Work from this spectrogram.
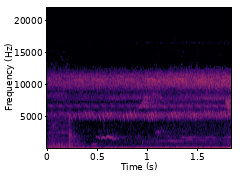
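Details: Crickets keep up a steady, high, shimmering trill in a quiet, remote tea garden in Sylhet, Bangladesh, in the morning, with one brief bird note and a low hum beneath.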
